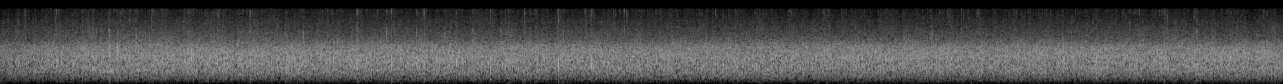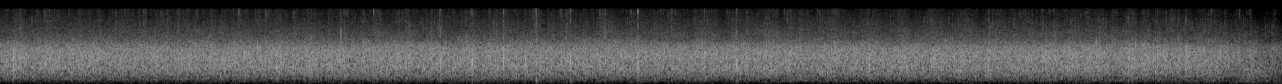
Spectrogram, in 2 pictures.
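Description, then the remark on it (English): A large audience at a talk applauds steadily for about 25 seconds to thank the people, hackerspaces and companies who helped make the project possible: a dense, even wash of clapping at constant loudness with no voices breaking through. “So give all of them a big round of applause, please, for making this possible.”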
